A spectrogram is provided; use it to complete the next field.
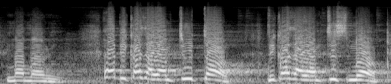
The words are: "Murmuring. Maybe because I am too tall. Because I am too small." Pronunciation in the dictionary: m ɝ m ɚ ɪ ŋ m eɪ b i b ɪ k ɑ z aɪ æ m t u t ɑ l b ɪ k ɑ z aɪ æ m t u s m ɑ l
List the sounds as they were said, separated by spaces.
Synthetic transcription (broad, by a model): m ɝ m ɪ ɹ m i i b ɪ k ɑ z aɪ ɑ m t u t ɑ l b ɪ k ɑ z aɪ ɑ m t u s m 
